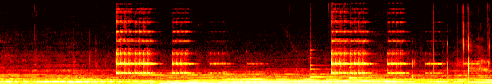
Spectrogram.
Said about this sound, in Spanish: Apoyas tu mano sobre el despertador con la intención de apagarlo.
